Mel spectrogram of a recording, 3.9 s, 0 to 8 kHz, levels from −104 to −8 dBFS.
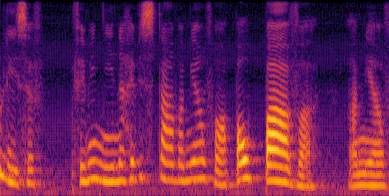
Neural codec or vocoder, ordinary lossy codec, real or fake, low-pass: none; none; real; none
